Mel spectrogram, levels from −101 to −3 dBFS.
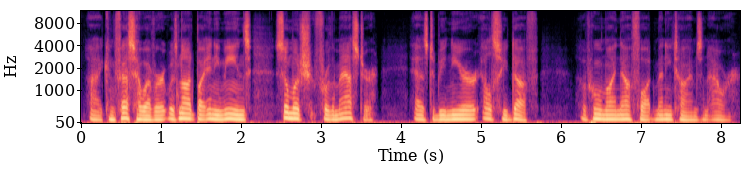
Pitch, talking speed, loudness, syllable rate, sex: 130 Hz, 210 wpm, -15 LUFS, 5.5 syllables/s, male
